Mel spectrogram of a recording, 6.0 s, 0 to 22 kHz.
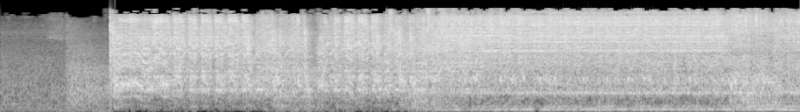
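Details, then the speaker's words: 1968 Ford Mustang Shelby GT350 restomod V8, 550 hp on dyno, polished stainless exhaust, heard from rear at a car show: starter catches fast, fires cleanly into steady even V8 rumble, no knocks or misses; healthy start. "let me see it start I'll come to the back we'll just let it idle for a second and then we'll give it you know we'll give it one Rev"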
